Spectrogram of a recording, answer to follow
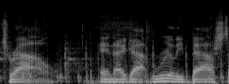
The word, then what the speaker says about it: drow: me I was so young um my Hermione pronunciation was Hermione and I also said Dro not drow and I got really bashed online for that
